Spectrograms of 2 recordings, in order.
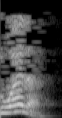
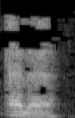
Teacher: لو بدأت بألا اوعى تقول ولا، اوعى تقول ولا، ترجع الهمزة كما كانت تقول ألا · Shown in: second take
